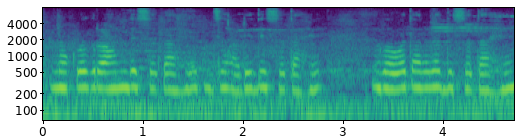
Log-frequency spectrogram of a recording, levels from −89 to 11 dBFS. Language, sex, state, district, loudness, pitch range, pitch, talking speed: Marathi, female, Maharashtra, Solapur, -16 LUFS, 240-255 Hz, 250 Hz, 140 wpm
